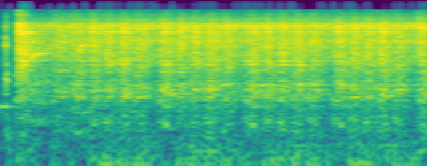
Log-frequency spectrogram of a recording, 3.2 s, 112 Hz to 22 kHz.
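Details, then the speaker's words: 2008 GMC Acadia V6 with misfire code on cylinder 3 and low compression there: starter cranks with a lumpy, uneven rhythm during crank test. "can hear the cranking is not looking good at all not doesn't sound good at all"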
